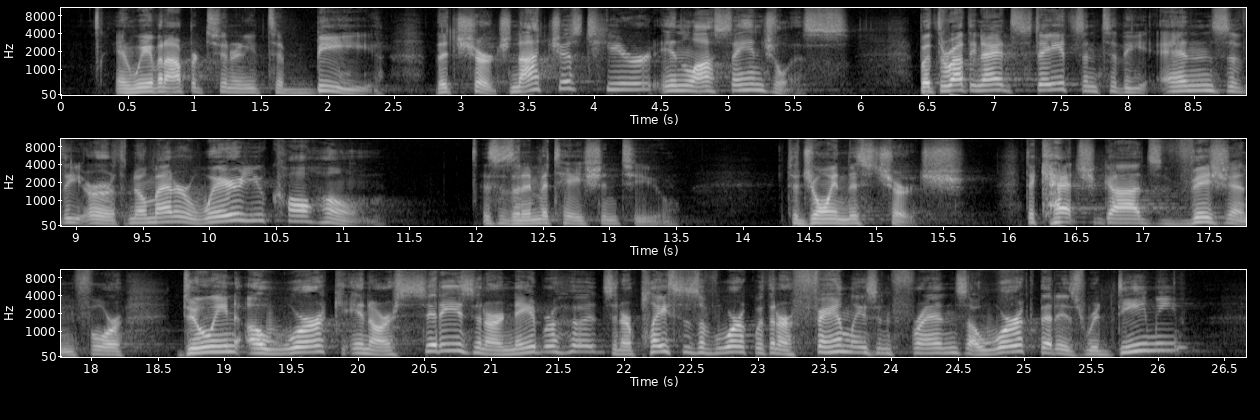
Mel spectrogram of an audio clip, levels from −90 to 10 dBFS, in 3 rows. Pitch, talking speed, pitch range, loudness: 170 Hz, 160 wpm, 135-205 Hz, -18 LUFS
